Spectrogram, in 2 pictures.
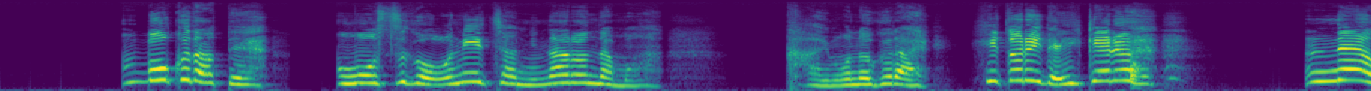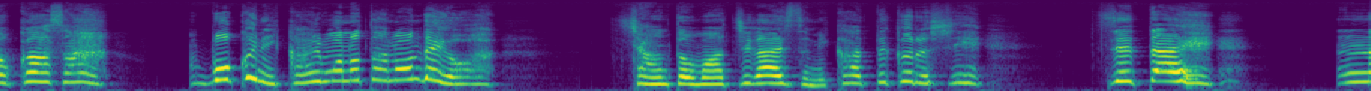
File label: boy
